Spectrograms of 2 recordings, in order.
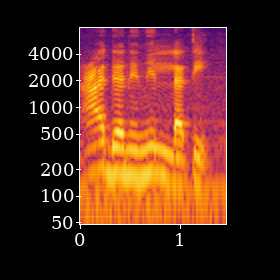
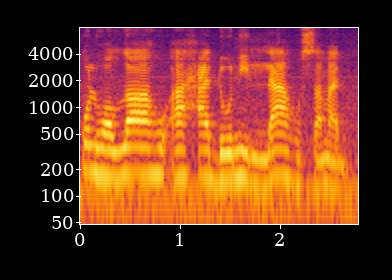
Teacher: kapag ang tanwin ay nauna sa hamzatul wasal, kung gayon ang nun nito ay magkakaroon ng patinig na kasra.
